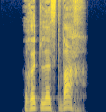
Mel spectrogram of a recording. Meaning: second-person singular subjunctive I of wachrütteln
- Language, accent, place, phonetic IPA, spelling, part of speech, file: German, Germany, Berlin, [ˌʁʏtləst ˈvax], rüttlest wach, verb, De-rüttlest wach.ogg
